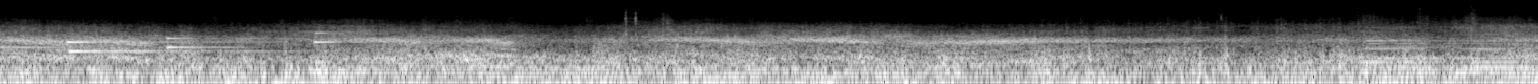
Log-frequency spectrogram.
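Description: Cars passing on the adjacent road, swelling past a couple of times, over a steady low rumble of wind and road noise from the moving bike. A few soft musical notes sound in the first few seconds and fade out.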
